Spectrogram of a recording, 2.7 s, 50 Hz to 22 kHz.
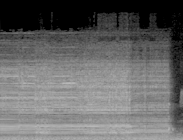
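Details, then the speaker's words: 1999 Champion bass boat, Mercury 200 EFI outboard, sat for years: power tilt and trim pump trimming up, steady high electric whine with fine buzz, hydraulic fluid audible in line, suspected low on fluid; tilt and trim pump running. "so hear that where you hear the plane i mean you can almost hear the hydraulic fluid pushing through the line"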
